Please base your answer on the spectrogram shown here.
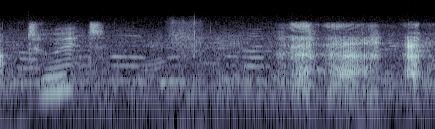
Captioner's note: chuckling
